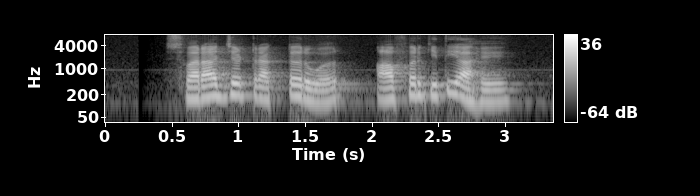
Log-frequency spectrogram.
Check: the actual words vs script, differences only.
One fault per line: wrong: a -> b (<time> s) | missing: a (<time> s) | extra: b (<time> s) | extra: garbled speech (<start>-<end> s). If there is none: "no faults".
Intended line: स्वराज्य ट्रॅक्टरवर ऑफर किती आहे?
no faults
